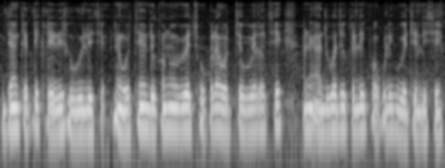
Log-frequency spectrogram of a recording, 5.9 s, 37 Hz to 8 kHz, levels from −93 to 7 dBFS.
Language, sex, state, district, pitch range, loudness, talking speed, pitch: Gujarati, male, Gujarat, Gandhinagar, 115-130 Hz, -15 LUFS, 170 wpm, 125 Hz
